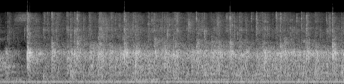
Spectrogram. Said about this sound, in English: Would we give Susan a round of applause?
